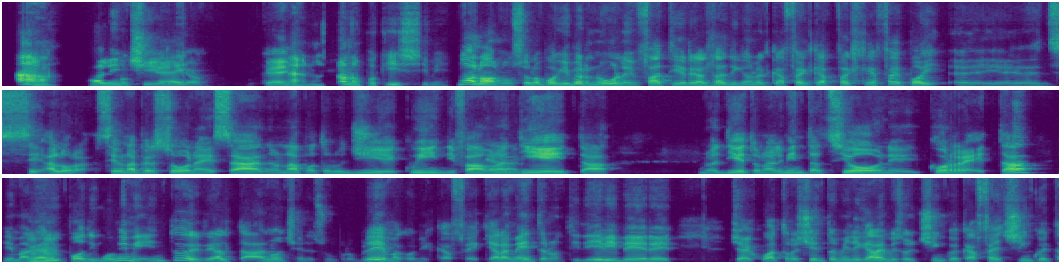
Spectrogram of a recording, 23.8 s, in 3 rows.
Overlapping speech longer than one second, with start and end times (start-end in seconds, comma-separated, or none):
none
